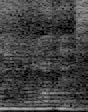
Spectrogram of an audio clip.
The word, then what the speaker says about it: mnemonics: So these are mnemonics. M is silent over here.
